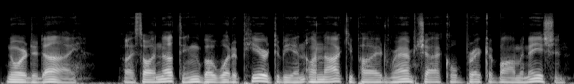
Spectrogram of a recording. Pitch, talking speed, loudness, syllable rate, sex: 110 Hz, 155 wpm, -17 LUFS, 5.4 syllables/s, male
